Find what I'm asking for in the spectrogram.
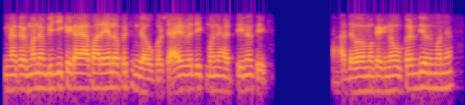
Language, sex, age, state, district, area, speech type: Gujarati, male, 18-30, Gujarat, Morbi, urban, conversation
